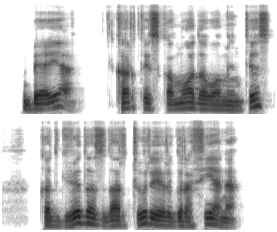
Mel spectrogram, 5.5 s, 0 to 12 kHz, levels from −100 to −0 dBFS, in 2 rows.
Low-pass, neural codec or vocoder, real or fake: 10.8 kHz; none; real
